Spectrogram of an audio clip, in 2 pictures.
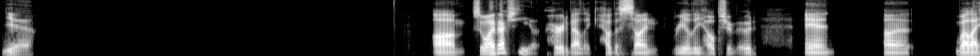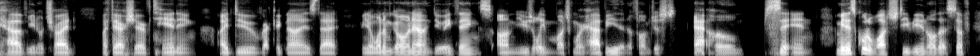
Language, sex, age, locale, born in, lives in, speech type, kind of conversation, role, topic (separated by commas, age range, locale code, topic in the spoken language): English, male, 18-19, en-US, United States, United States, conversation, podcast, guest, How does spending time in nature impact your life and well-being?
